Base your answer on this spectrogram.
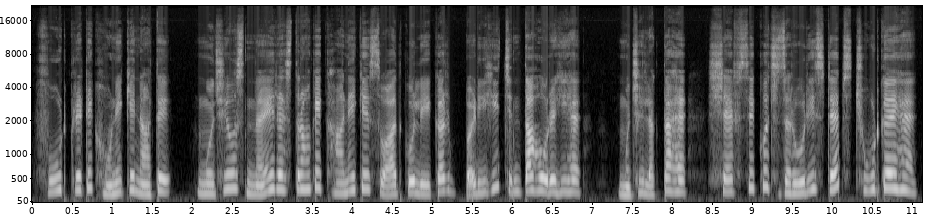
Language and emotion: Hindi, fearful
